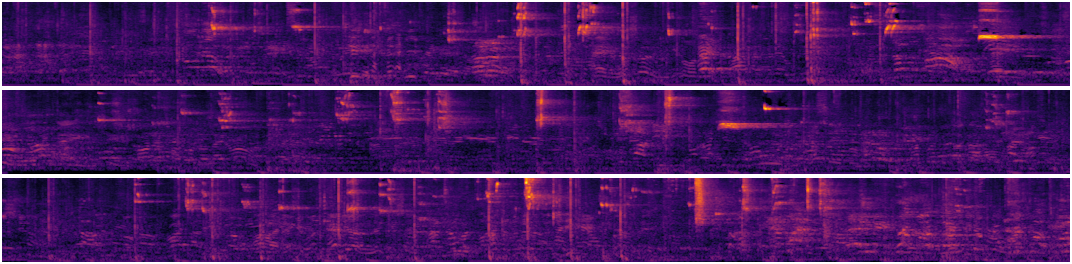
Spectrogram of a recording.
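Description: Basketball bouncing on a hardwood gym floor during a pickup game, with repeated sharp thuds echoing in the large hall. Two short, high sneaker squeaks come about ten and eighteen seconds in, over players' voices.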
